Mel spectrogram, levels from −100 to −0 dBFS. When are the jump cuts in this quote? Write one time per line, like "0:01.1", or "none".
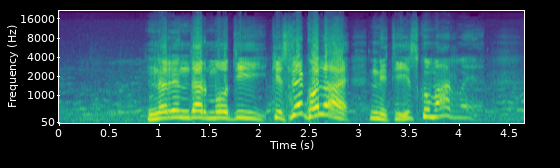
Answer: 0:02.0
